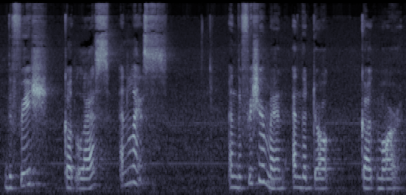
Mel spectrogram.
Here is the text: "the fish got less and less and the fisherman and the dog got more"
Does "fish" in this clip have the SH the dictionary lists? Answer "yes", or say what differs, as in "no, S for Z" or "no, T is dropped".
yes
